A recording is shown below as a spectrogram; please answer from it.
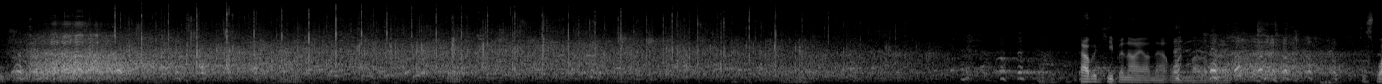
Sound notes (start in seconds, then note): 0.0 laughter; 0.2 applause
